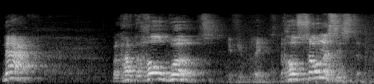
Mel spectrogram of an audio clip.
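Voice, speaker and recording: A teenage boy acting a stage manager who loudly announces arrivals in a school play. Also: very high-pitched, huge pitch swings, a little fast, slight background noise, heavily acted. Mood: commanding. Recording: echoey school stage from far off.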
